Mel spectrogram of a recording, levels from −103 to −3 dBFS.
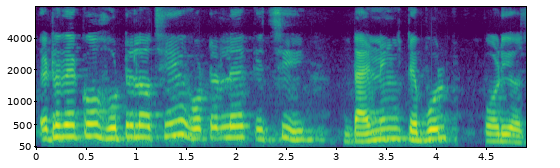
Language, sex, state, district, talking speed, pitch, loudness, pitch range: Odia, male, Odisha, Nuapada, 120 wpm, 210 Hz, -16 LUFS, 185-235 Hz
